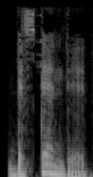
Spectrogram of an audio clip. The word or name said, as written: distended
